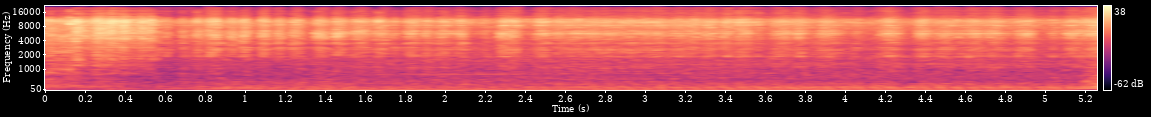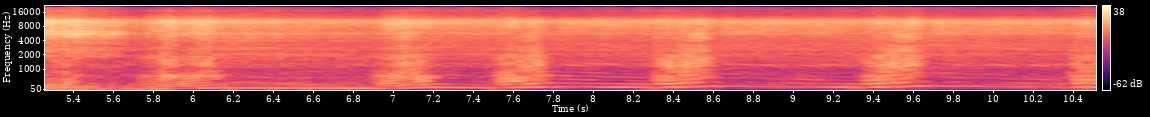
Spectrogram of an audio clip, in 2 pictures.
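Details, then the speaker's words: 1120cc engine (12:1 compression, small big-end pin) in the dyno room: steady idle, then sharp blips rising and falling cleanly about once a second, picking up crisply with no misses or knocks; normal throttle response. "I've got to say I'm really happy with the 1120 it picks up lovely I think it's going to be strong"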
